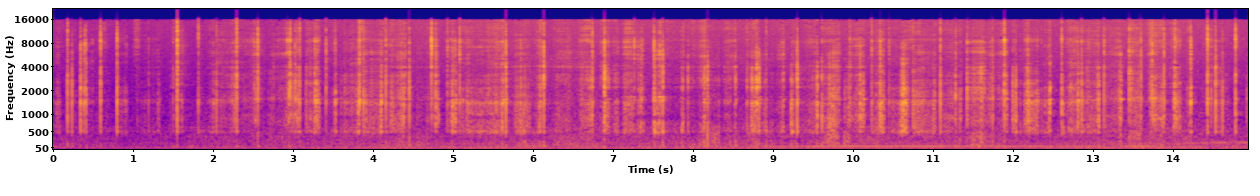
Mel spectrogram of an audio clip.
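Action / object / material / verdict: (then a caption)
tap / small hollow plastic case / plastic / none. Long acrylic nails tap and scratch on a small hollow pink plastic eyelash storage case, held open with a mirror in its lid. Rapid, crisp plastic clicks and light scratchy scrapes run throughout, each tap dying out almost instantly over a faint steady low hum.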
